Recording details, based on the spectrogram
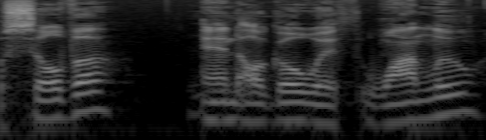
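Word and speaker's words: Juanlu: I'll go with Antonio Silva, and I'll go with Wanlu. I believe that's how you say his name, Wanlu.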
